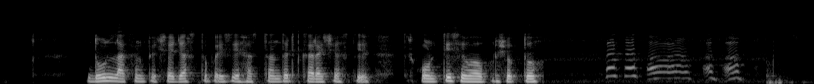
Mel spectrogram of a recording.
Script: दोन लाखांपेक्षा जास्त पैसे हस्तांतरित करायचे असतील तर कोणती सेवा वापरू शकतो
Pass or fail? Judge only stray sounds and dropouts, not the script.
fail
